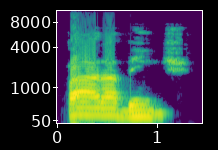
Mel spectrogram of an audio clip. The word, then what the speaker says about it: parabéns: Ah, se eu colocar a palavra parabéns. Parabéns. Leva acento? Leva. Por quê? Porque é uma oxítona, última sílaba tônica, terminada em ens.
